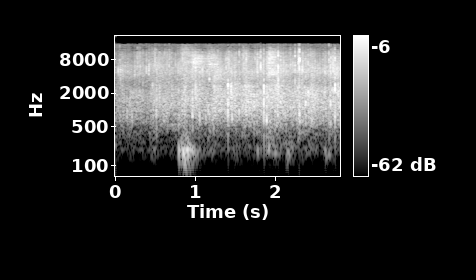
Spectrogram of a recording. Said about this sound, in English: That might have been someone swatting a mosquito, but we're going to count it and say somebody clapped.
